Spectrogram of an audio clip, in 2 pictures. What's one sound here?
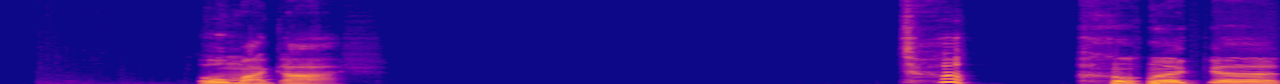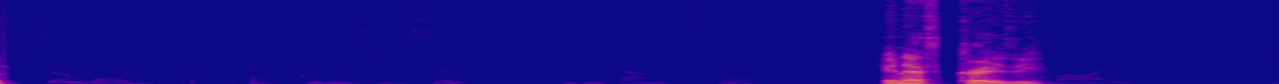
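A young man speaks with animation in short bursts, close to a microphone.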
